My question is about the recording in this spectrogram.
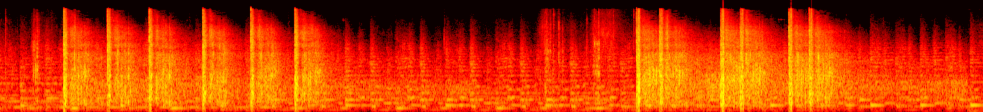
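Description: Pistol fired in two quick strings of shots, about two a second, with a pause of a few seconds between the strings; background music plays underneath.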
